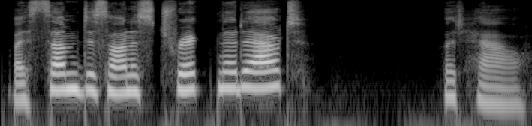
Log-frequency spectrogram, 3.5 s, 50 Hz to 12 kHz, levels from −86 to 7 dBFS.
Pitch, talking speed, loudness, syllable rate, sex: 215 Hz, 120 wpm, -18 LUFS, 4.1 syllables/s, female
